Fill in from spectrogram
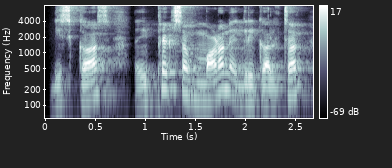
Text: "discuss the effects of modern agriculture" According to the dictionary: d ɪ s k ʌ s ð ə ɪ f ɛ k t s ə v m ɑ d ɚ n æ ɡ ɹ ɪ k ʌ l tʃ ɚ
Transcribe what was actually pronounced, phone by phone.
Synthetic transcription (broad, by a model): d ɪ s k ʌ s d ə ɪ p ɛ k t s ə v m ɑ d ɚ n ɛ ɡ ɹ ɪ k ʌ l tʃ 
